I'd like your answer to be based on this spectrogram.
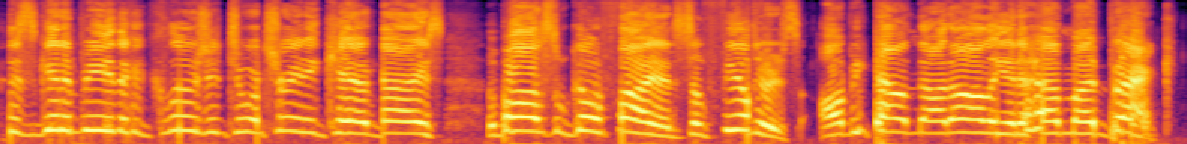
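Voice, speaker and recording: A man voicing a brash, fired-up teenage boy pitcher in an amateur manga dub, loud and boastful. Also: moderate pace, hardly any pauses, no room sound. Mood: loud, rallying.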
